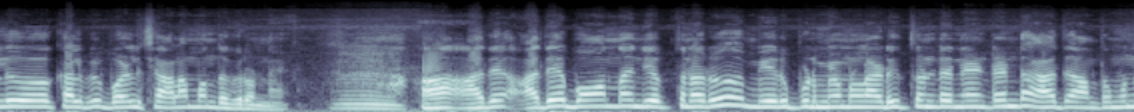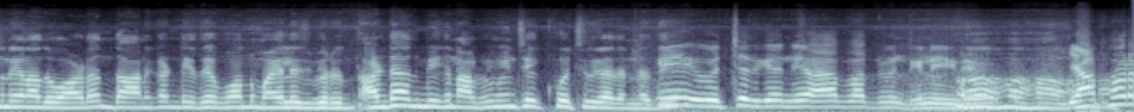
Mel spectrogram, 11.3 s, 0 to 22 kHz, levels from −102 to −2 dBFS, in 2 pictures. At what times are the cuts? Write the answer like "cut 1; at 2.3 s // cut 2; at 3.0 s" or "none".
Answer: none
